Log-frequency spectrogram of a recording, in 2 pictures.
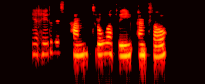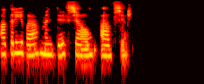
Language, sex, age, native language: Icelandic, female, 20-29, Icelandic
